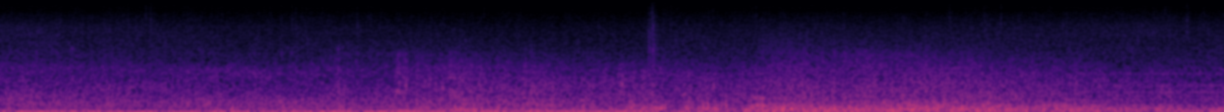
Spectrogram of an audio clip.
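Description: Stormy weather on the Dagon Fel coast in the video game Morrowind: a continuous low roar of wind and rain with distant thunder swelling slightly midway, steady throughout and without any voices.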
